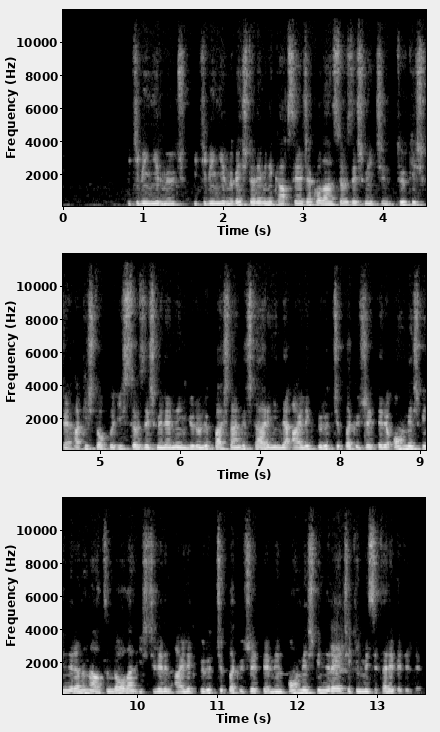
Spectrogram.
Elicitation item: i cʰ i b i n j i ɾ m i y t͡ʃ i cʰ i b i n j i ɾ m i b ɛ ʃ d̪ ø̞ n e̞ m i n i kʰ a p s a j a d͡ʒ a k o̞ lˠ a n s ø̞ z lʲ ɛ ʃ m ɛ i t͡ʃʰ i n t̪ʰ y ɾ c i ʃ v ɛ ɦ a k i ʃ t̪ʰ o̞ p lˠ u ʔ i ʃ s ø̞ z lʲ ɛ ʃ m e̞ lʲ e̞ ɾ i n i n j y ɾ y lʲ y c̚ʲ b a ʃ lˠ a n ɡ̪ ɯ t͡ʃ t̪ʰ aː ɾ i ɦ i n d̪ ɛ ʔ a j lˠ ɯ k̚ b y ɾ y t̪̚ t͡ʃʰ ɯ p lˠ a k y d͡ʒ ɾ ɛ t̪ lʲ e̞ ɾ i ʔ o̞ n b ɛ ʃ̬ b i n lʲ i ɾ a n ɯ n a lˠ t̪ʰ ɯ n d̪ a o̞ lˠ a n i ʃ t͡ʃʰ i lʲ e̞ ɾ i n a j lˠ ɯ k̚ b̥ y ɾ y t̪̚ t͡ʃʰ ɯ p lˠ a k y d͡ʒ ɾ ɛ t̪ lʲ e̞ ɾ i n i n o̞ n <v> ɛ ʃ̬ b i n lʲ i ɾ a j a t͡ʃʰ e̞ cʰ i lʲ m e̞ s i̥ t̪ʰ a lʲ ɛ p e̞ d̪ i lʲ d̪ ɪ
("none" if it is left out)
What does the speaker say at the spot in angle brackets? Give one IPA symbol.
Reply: b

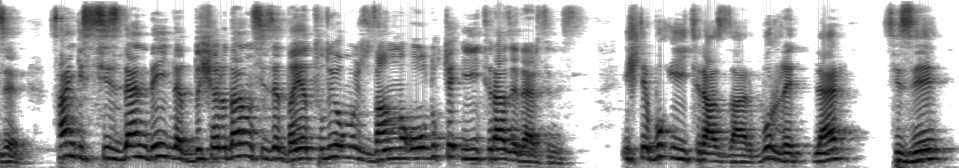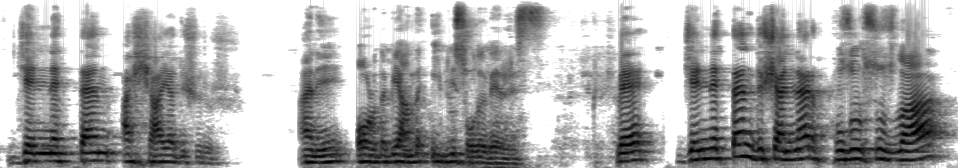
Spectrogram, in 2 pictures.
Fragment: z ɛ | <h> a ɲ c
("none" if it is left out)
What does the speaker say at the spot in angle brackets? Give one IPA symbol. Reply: s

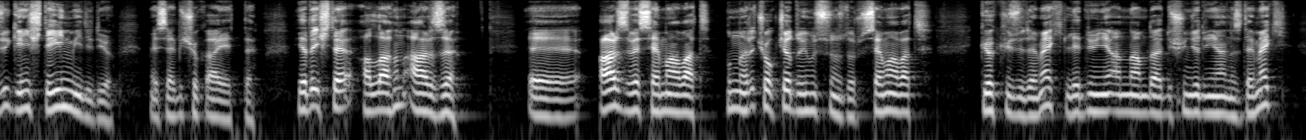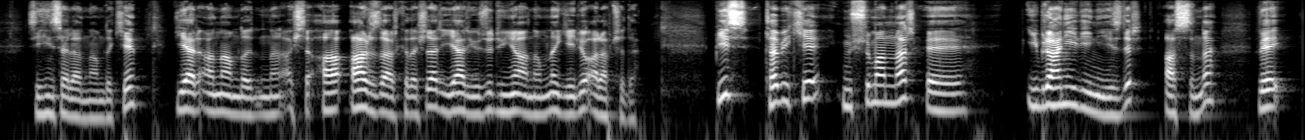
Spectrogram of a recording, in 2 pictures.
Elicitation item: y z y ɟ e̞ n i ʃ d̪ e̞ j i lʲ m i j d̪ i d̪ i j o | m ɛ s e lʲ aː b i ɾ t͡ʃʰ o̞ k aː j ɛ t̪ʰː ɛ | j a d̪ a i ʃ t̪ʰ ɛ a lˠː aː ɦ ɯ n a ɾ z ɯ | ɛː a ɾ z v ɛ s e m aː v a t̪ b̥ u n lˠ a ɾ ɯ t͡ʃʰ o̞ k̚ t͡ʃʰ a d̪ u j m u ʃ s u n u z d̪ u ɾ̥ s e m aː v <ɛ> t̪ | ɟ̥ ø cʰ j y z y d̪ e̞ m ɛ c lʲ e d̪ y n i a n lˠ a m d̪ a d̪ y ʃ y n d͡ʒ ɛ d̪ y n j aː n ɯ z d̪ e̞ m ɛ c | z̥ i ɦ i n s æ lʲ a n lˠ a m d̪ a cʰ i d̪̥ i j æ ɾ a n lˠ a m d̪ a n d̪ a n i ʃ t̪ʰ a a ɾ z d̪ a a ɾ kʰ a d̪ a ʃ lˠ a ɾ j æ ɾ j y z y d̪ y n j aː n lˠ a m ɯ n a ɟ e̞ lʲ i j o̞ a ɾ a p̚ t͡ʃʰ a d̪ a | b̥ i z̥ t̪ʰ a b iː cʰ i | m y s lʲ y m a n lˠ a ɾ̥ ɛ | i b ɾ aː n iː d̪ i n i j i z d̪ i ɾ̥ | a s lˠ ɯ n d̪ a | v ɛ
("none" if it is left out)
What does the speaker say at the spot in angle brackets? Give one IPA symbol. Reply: a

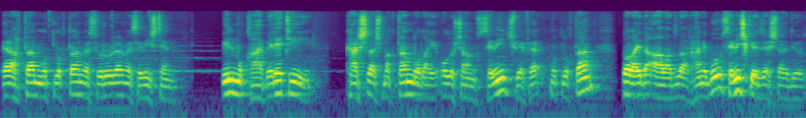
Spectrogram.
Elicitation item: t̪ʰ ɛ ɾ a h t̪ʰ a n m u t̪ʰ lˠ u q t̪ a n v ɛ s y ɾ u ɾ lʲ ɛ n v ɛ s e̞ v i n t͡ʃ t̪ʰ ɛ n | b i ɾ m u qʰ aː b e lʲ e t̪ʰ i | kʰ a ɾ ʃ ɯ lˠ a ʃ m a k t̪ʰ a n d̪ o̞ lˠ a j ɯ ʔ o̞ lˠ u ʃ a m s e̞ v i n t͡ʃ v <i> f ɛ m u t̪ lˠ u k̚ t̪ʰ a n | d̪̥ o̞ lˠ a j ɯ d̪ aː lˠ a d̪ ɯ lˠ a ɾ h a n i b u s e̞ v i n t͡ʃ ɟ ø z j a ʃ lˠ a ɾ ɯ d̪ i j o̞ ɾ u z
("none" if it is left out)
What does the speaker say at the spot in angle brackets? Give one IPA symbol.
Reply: ɛ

